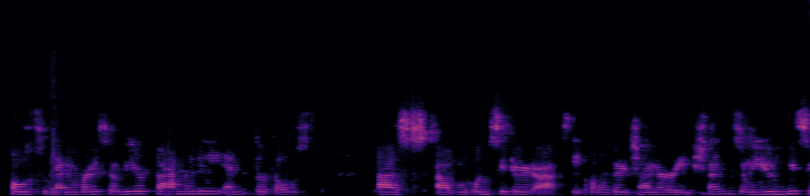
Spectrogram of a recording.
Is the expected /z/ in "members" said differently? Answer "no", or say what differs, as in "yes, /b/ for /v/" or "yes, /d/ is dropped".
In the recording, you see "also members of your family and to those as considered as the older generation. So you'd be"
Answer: yes, /s/ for /z/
